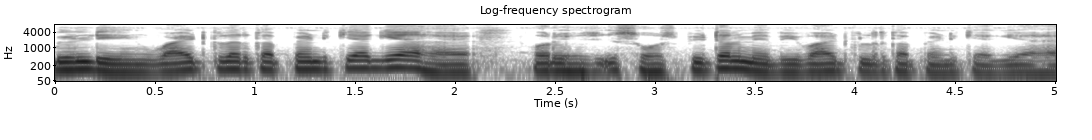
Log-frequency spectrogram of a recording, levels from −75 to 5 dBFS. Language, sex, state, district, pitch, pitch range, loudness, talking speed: Hindi, male, Jharkhand, Garhwa, 120 Hz, 110-140 Hz, -15 LUFS, 240 wpm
